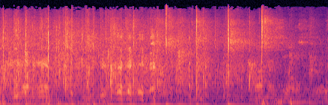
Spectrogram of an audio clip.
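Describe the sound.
An audience at Ragtop claps in a steady scattering of sharp, overlapping hand claps, with crowd voices murmuring and chattering underneath throughout.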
